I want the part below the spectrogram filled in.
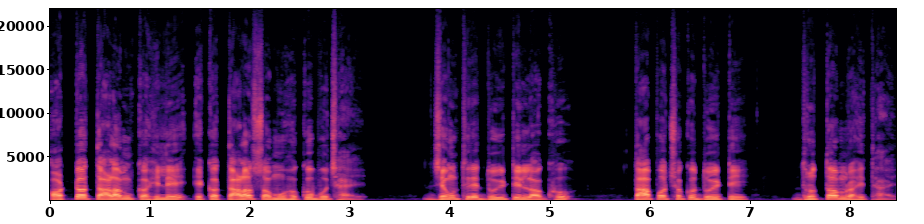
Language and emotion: Odia, neutral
